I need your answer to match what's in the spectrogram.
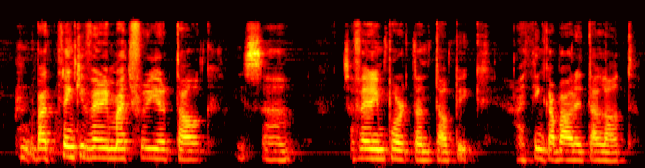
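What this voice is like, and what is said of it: Voice affected by a cold. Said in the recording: “I have a little bit of a cold. ... So excuse my voice,”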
